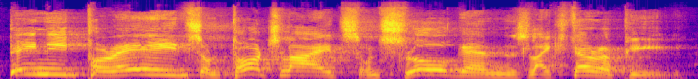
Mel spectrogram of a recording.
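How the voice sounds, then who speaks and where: A man's voice: high-pitched, lively intonation, slow pace, a bit bright, full character voice. A scornful bitter old man. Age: older. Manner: scornful, cutting, mocking.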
